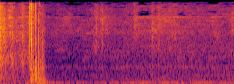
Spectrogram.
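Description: Handling noise on a phone's microphone as it is moved: a loud scrape or knock right at the start, then a low steady rumble.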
